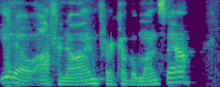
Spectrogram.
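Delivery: ordinary talk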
